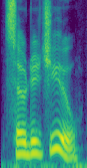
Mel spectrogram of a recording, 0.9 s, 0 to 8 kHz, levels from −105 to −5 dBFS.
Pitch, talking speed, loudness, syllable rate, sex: 170 Hz, 205 wpm, -16 LUFS, 3.9 syllables/s, female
